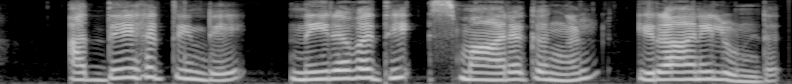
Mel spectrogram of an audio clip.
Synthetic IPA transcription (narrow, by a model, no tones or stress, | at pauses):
ɐd̪ːe̞ːɦɐt̪ːinde̞niɾɐʋɐd̪ʱismaːɾɐɣɐŋːɐɭiraːniluɳɖɨ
